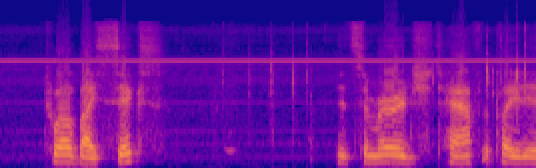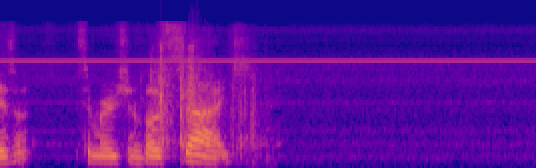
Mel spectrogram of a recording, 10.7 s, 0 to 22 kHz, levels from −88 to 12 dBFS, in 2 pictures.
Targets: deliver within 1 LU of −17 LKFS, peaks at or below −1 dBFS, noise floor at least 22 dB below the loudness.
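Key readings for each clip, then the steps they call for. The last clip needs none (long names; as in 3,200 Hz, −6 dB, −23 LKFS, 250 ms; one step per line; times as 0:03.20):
share of clipped samples 0.3%; peaks flattened at −10.5 dBFS; interfering tone 4,900 Hz; level of the tone −42 dBFS; integrated loudness −22.5 LKFS; sample peak −10.5 dBFS; target loudness −17.0 LKFS
→ clipped peaks rebuilt −10.5 dBFS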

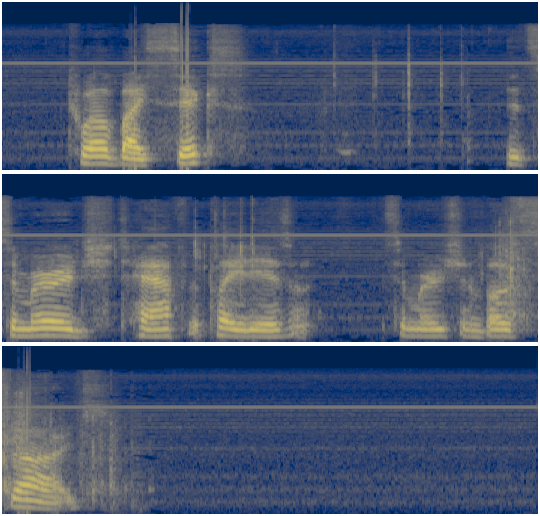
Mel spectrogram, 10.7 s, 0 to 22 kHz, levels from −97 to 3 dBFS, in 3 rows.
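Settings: share of clipped samples 0.0%; interfering tone 4,900 Hz; level of the tone −42 dBFS
→ notch filter 4,900 Hz, Q 30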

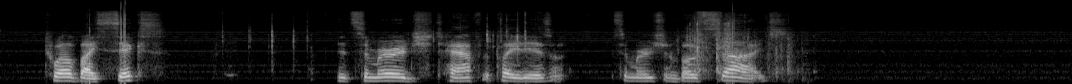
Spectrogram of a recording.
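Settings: interfering tone none found; integrated loudness −22.0 LKFS; sample peak −1.5 dBFS; target loudness −17.0 LKFS
→ level +5 dB
brickwall limiter −1 dBFS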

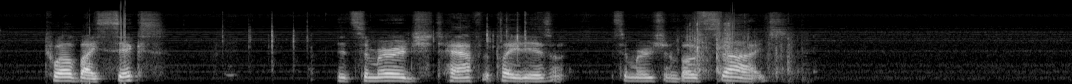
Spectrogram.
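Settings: integrated loudness −17.5 LKFS; sample peak −1.0 dBFS; background noise floor −52 dBFS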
